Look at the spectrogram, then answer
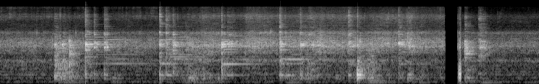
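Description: Four small pieces of medium tomato sizzle in a hot pan for a potato pulao and chicken curry, with a spoon scraping and stirring in irregular bursts over a constant frying hiss.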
